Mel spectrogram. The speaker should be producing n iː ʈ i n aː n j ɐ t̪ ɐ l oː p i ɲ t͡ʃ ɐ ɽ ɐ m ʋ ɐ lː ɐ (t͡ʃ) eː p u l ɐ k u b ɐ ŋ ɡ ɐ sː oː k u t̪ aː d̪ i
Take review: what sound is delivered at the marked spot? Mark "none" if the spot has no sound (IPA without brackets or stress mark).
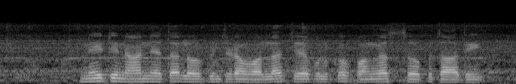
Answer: t͡ʃ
